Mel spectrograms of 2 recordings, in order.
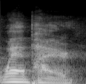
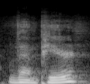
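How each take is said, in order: First: The word starts with a W sound. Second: The word starts with a V sound. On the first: The speaker calls it wrong. "not vampire" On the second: The speaker calls it right. "the actual pronunciation of that is vampire"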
